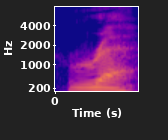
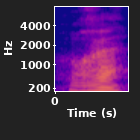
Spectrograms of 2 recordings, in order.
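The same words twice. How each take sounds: First: The r is an English-style r sound. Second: The r is made far back in the throat. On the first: The speaker calls it wrong. "something like the English letter R" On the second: The speaker calls it right. "Almost like I'm swallowing the sound until it's back where the uvula hangs down"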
